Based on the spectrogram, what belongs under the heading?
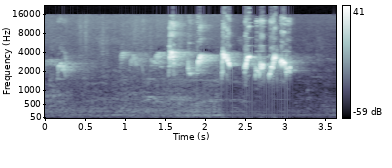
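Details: Red-whiskered bulbul in the doubled 'bernl' song style, used to train young birds: slurred whistled notes build into a quick run of five or six sharp, bubbling notes, then silence.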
